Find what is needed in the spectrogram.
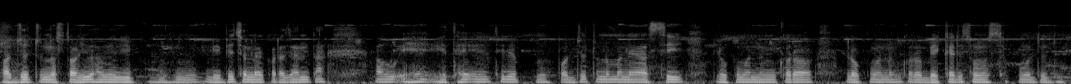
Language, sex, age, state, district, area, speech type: Odia, male, 18-30, Odisha, Jagatsinghpur, urban, spontaneous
